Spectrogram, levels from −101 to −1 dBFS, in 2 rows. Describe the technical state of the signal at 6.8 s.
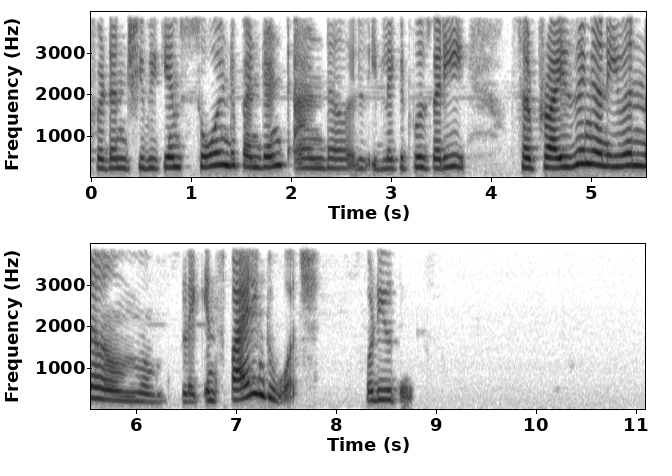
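At 6.8 s the speech signal is intact, with no audible technical fault at that moment.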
